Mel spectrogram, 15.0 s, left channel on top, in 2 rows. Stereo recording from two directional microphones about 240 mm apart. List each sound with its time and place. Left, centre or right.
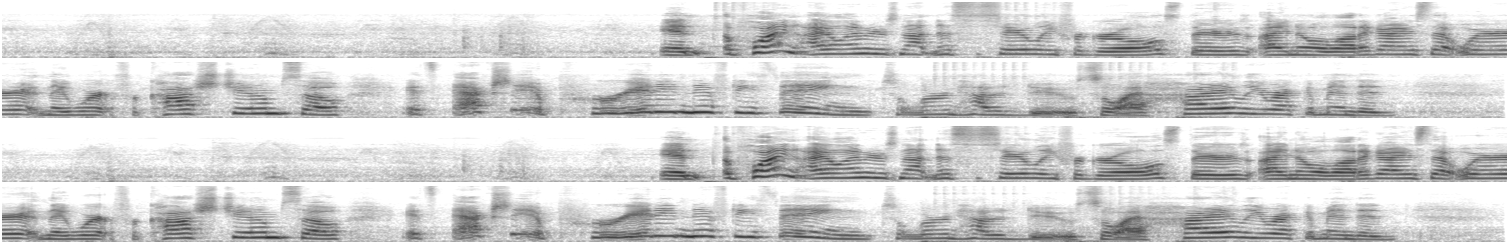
3.3 s a woman's voice: right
